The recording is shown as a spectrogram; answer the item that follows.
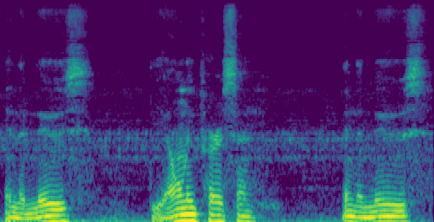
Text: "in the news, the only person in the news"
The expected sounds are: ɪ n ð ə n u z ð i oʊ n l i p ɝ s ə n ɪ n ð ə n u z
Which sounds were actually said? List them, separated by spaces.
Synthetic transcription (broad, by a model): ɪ n ð ə n u z ð i oʊ n l i p ɝ s ə n ɪ n ð ə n u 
